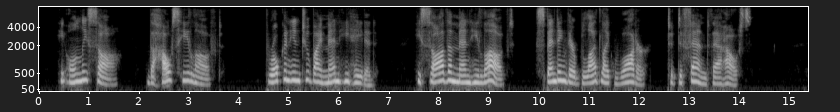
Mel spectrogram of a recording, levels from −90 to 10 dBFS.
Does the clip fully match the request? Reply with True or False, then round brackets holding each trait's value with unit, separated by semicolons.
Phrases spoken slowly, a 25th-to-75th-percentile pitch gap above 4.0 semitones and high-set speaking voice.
True (110 wpm; 4.8 semitones; 220 Hz)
